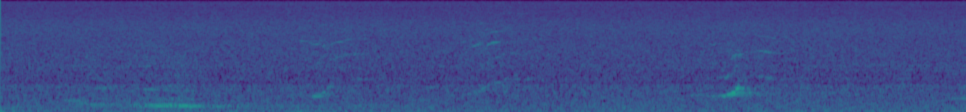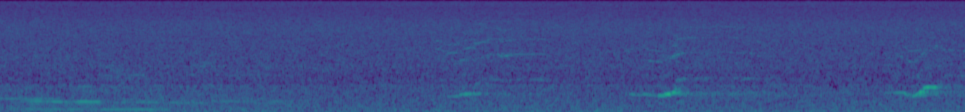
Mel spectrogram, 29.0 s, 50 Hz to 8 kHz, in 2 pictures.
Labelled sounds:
11.3	11.7	humpback whale, 1.9 to 3.0 kHz
21.6	22.2	humpback whale, 1.7 to 2.8 kHz
24.5	25.0	humpback whale, 1.6 to 2.9 kHz

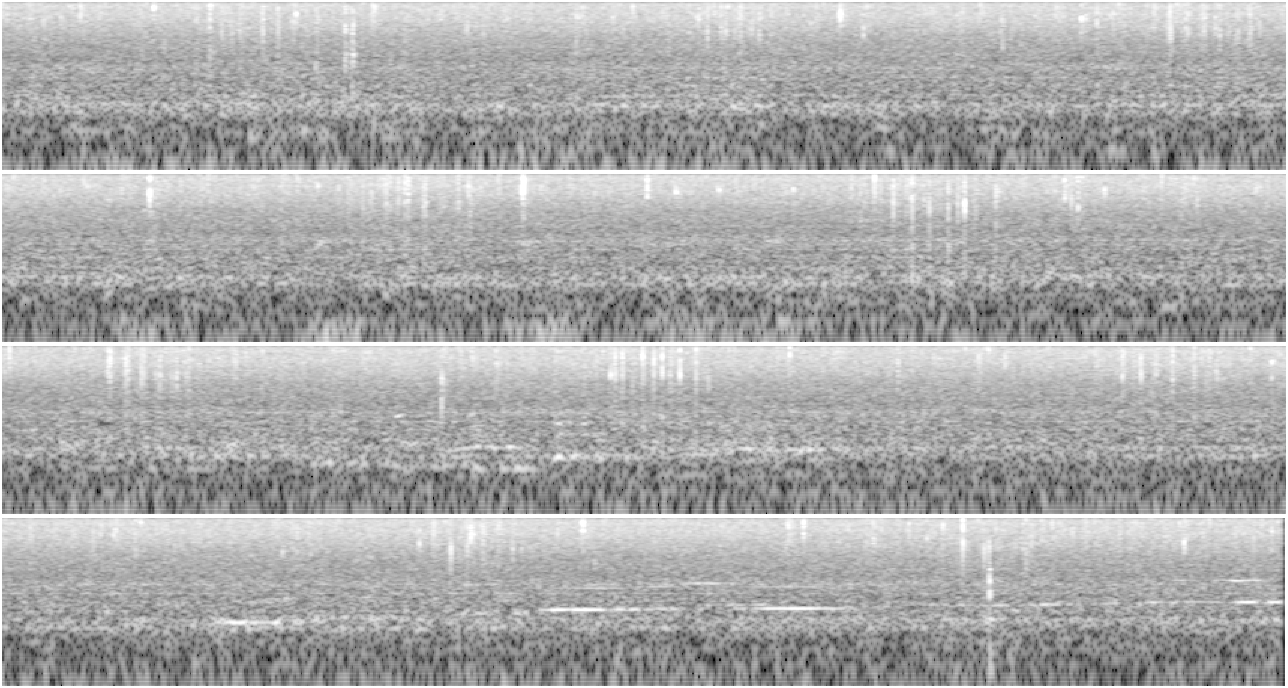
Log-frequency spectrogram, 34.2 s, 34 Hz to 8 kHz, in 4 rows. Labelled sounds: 30.2	30.5	humpback whale, 0.91 to 1.0 kHz
33.8	34.1	humpback whale, 1.0 to 1.1 kHz

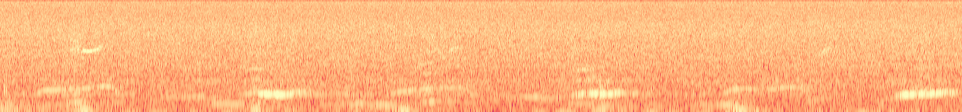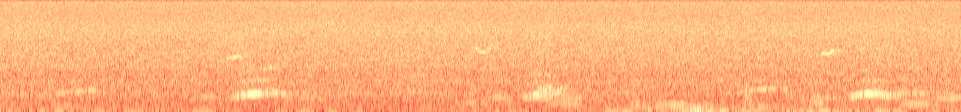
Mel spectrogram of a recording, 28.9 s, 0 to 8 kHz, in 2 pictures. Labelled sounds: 1.2	1.6	humpback whale, 1.9 to 2.4 kHz
8.6	8.9	humpback whale, 1.1 to 1.2 kHz
17.8	18.1	humpback whale, 1.6 to 1.9 kHz
26.7	27.1	humpback whale, 1.8 to 2.1 kHz

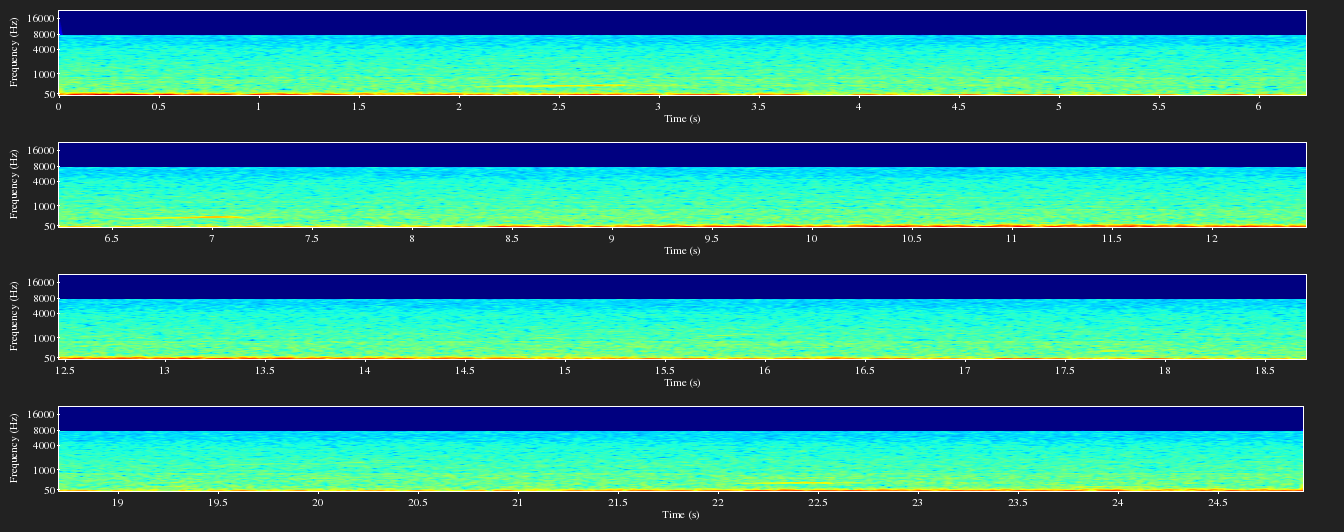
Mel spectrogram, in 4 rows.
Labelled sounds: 15.7	16.0	humpback whale, 1.1 to 1.3 kHz
19.9	20.3	humpback whale, 1.5 to 1.6 kHz

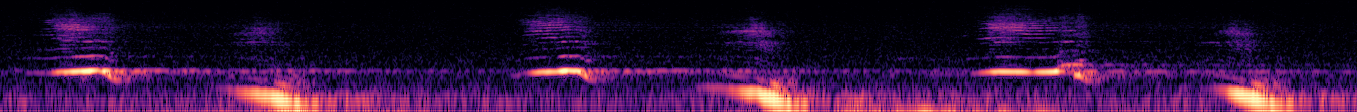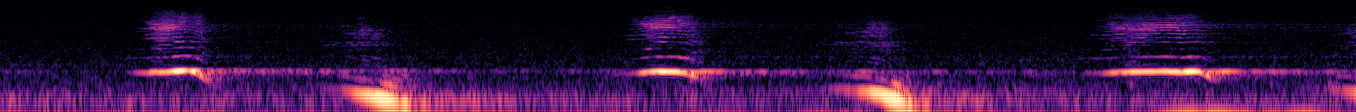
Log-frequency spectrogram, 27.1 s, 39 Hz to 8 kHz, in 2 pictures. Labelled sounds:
0.4	1.1	humpback whale, 1.0 to 2.5 kHz
2.3	2.7	humpback whale, 0.93 to 1.8 kHz
5.2	5.9	humpback whale, 1.0 to 2.9 kHz
7.2	7.7	humpback whale, 1.6 to 2.1 kHz
9.8	12.6	humpback whale, 0.90 to 3.0 kHz
14.9	15.4	humpback whale, 1.2 to 2.5 kHz
17.0	17.4	humpback whale, 1.2 to 1.8 kHz
19.8	20.5	humpback whale, 1.4 to 2.8 kHz
21.8	22.5	humpback whale, 0.93 to 2.1 kHz
24.8	25.6	humpback whale, 0.99 to 3.8 kHz

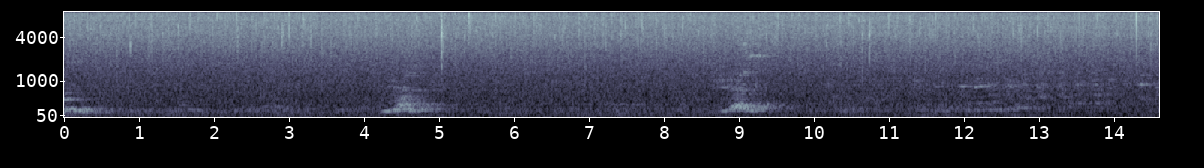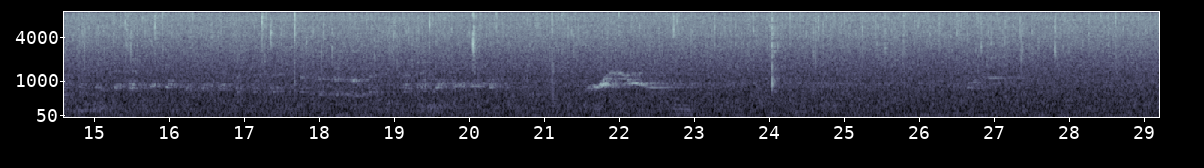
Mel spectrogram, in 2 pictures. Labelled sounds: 8.7	9.4	humpback whale, 0.94 to 2.4 kHz
11.9	12.4	humpback whale, 0.78 to 1.1 kHz
21.6	22.6	humpback whale, 0.78 to 1.5 kHz
26.9	27.2	humpback whale, 1.1 to 1.2 kHz

